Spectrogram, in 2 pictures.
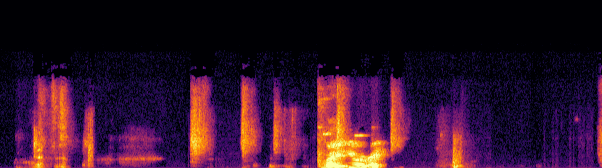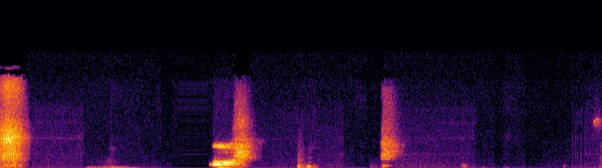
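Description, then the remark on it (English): A dog snorts and sneezes repeatedly in sharp bursts spaced a second or two apart, sounding strained, while a person briefly speaks and laughs between them. “Hold on, my dog's like dying over here.”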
